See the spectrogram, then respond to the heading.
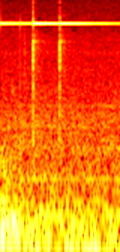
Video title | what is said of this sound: Антиквариат: оригинал vs подделка. В чём разница и как не быть обманутым | Kein Ton. Nur ein dumpfes Klopfen. Als wäre sie innen leer.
